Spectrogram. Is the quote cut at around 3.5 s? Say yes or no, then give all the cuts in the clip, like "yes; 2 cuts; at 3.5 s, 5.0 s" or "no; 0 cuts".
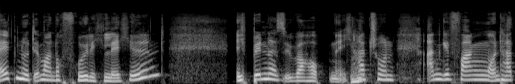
yes; 2 cuts; at 2.3 s, 3.5 s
